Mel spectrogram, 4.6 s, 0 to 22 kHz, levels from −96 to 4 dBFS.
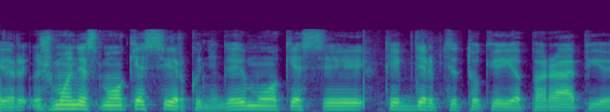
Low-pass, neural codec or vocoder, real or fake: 7.2 kHz; none; real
